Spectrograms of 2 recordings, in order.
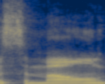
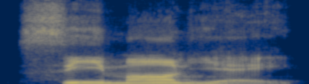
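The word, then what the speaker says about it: Symoné: that yeah um other things real quick Raven Simone corrected everybody this week she said her name is actually pronounced simonier to which I say too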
